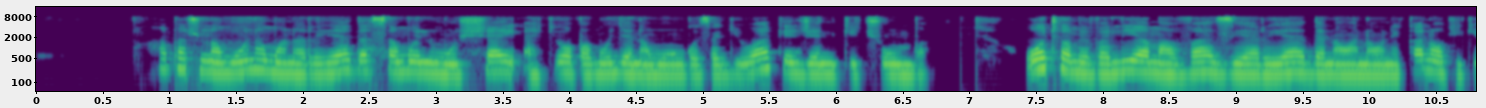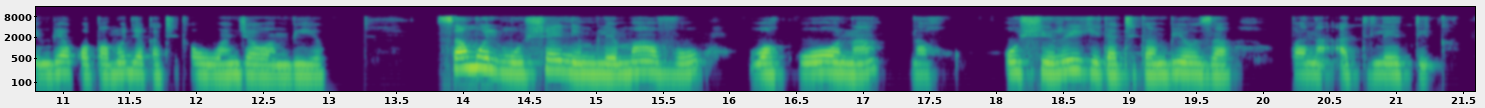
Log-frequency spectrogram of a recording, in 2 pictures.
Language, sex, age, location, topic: Swahili, female, 25-35, Mombasa, education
